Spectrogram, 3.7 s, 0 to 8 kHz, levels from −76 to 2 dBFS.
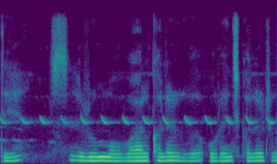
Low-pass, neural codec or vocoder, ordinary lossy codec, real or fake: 7.2 kHz; none; none; real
